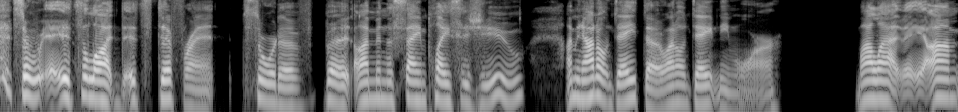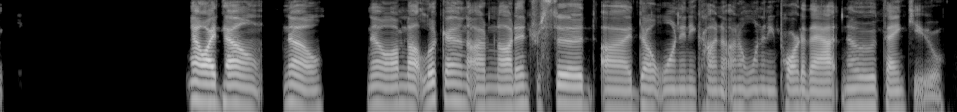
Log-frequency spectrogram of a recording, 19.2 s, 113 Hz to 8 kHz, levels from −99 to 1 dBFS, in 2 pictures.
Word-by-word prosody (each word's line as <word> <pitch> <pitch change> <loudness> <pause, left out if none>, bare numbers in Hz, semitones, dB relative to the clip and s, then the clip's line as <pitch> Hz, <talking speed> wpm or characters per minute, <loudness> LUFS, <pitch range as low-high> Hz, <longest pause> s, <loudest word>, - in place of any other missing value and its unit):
So, 220 - +7
i - - -3
it's 435 - +5
a 215 - +5
lot 180 -4 +8
it's 180 - -1
different, 150 -8 -1 0.3
sort 170 -5 0
of, 140 -1 -4
but 170 -4 +1
I'm 180 +2 +2
in 185 - -4
the 175 - -4
same 175 0 +4
place 175 -2 +1
as 155 -4 -3
you. 185 +3 -6 0.4
I - - -1
mean, 195 0 -1
I 195 - +8
don't 185 -7 0
date, 170 +4 +2
though, 125 - 0
I - - +3
don't 160 -1 -5
date 155 0 +2
anymore. 120 -4 -11 0.7
My 180 +3 +3
la 190 0 +5
i 115 -10 +2
i 200 0 +7
um 195 0 -4 1.9
No, 180 -2 +4
I 165 -1 +6
don't, 155 -5 0 0.2
no, 135 -5 -3 0.4
no, 150 -1 -5
I'm 150 +1 -5
not 150 -1 -2
looking, 170 0 -5
I'm 140 0 -6
not 140 0 -3
interested, 150 -1 -4
I 130 -1 -5
don't 140 -1 -8
want 135 0 -10
any 135 0 -11
kinda 125 0 -10
I 135 - -11
don't 135 -2 -13
want 135 0 -14
any 130 -1 -13
part 130 0 -7
of 130 - -8
that, 125 0 -2
no, 140 +1 -9
thank 125 -1 -6
you. - - -14
155 Hz, 180 wpm, -24 LUFS, 135-180 Hz, 1.9 s, lot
